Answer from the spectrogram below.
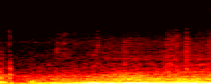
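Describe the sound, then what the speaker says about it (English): Car with a short shifter driving through the streets of Warwick, engine rumbling low and close inside the cabin, the drone swelling slightly as it pulls away. "I'm just driving around the streets of Warwick here"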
